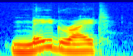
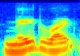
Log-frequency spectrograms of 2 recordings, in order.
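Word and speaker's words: Maid-Rite: And my friend Dan in Milwaukee texted me about Made Right restaurants. Have you heard of Made Right restaurants? M-A-I-D hyphen R-I-T-E? – Of course they spell it R-I-T-E.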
